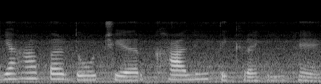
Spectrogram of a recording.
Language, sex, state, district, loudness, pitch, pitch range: Hindi, male, Madhya Pradesh, Katni, -19 LUFS, 230 Hz, 205-250 Hz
